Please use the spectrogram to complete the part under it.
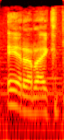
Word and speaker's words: Ehrenreich: Lui si chiama Alden Ehrenreich, mi sembra che lo pronuncino alla tedesca anche gli americani, quindi possiamo metterci d'accordo che si pronuncia così. Alden Ehrenreich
